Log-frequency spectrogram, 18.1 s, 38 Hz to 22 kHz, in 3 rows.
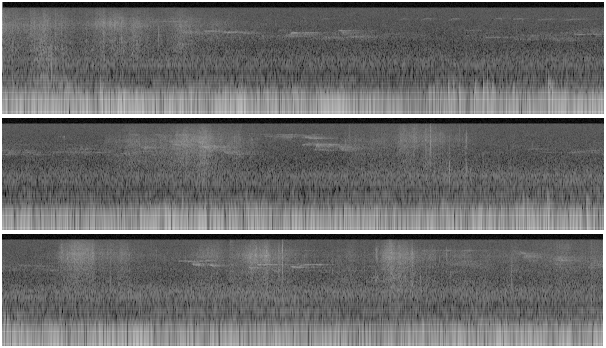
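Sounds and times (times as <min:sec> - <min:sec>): small birds singing: 0:00.0 - 0:18.0
footsteps on forest path: 0:12.6 - 0:18.0.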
